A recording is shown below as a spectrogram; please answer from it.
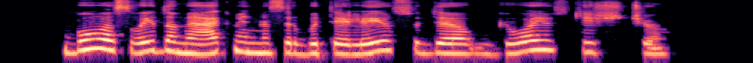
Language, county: Lithuanian, Kaunas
